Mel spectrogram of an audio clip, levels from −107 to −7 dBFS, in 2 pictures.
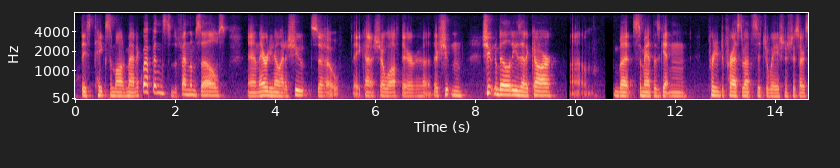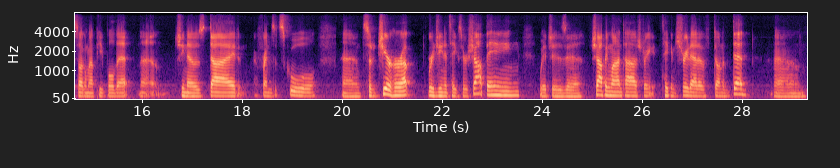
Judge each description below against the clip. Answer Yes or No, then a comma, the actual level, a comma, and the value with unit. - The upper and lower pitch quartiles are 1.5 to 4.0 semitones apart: Yes, average, 3.3 semitones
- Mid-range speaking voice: No, low, 125 Hz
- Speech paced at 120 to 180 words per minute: Yes, average, 160 wpm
